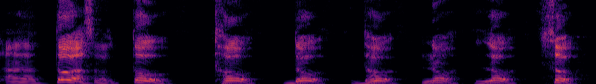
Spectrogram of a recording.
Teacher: त म्हणलं तर आपल्या दाताच्या मागच्या बाजूला ना आपली हे जीभ लागते म्हणून म्हणायचं त्याला दंत्य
